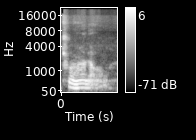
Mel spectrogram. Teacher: toronto right the second t gets dropped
